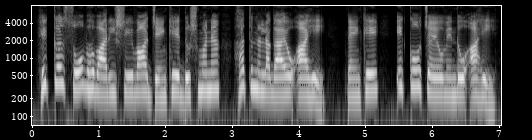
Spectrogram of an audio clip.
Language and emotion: Sindhi, neutral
